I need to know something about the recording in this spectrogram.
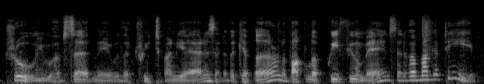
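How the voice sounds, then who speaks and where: An actor playing a jaunty, quick-witted gentleman sleuth with an upper-class English accent and breezy, theatrical phrasing in a period detective drama. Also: fairly low pitch, very animated, slight background noise.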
